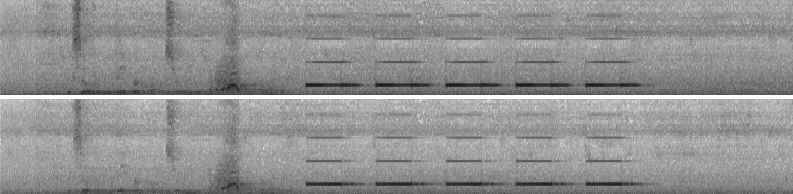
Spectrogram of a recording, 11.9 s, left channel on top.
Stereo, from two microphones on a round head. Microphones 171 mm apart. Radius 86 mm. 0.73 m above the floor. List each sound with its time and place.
1.0 s a man speaking: 50° left (ahead or behind), 1.7 m; by 4.1 s 65° left (ahead or behind), 4.5 m
3.1 s a zipper: 5° right (ahead or behind), 0.5 m
4.6 s an alarm: 45° left (ahead or behind), 2.5 m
